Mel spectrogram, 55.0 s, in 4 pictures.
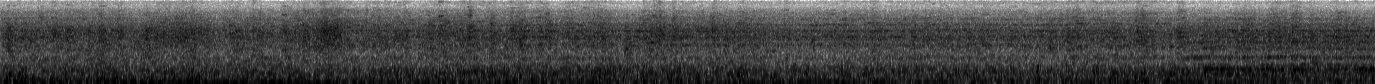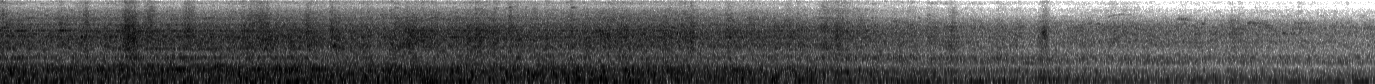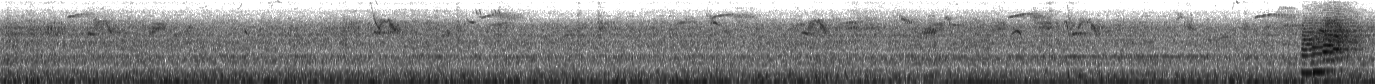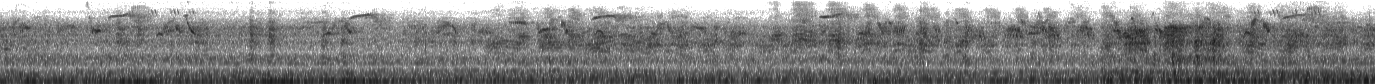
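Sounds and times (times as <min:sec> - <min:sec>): diesel train engine hum: 0:00.0 - 0:55.0
rail noise from wagons: 0:00.0 - 0:55.0
train horn toot: 0:11.3 - 0:17.4, 0:40.4 - 0:41.4
birds chirping: 0:24.0 - 0:40.5, 0:41.1 - 0:55.0.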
